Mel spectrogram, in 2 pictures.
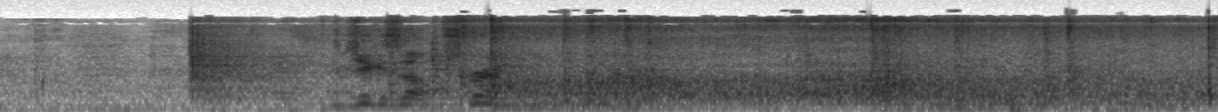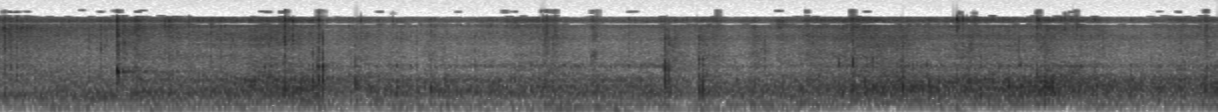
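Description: Skateboard wheels roll and rumble over a hard floor.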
